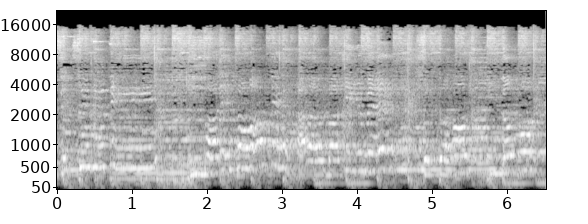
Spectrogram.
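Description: A woman singing an upbeat pop song into a handheld microphone over dance-pop music with a steady beat.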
